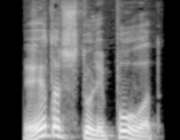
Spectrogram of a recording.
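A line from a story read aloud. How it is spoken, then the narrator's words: Sarcastic snort, bouncer. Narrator (Russian): Саркастически хмыкнул вышибала клуба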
